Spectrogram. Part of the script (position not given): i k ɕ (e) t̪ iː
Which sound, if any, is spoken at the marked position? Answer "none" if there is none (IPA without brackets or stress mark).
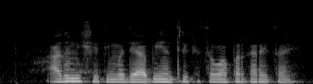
e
